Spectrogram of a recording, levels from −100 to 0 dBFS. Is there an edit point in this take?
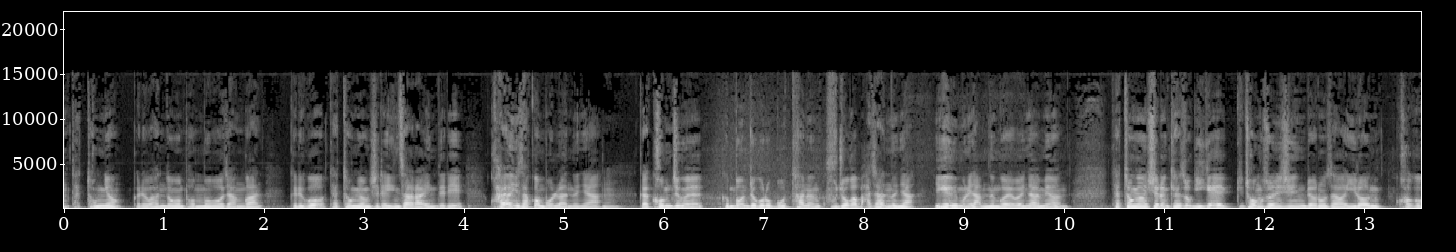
no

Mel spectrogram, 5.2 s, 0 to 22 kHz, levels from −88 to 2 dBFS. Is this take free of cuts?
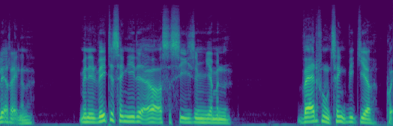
yes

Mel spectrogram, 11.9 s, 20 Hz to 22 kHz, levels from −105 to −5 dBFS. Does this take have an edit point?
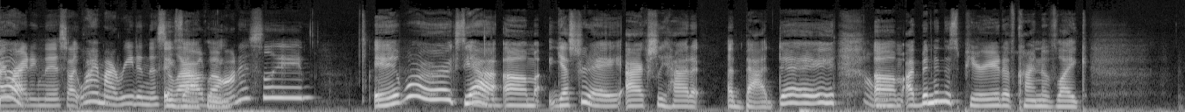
no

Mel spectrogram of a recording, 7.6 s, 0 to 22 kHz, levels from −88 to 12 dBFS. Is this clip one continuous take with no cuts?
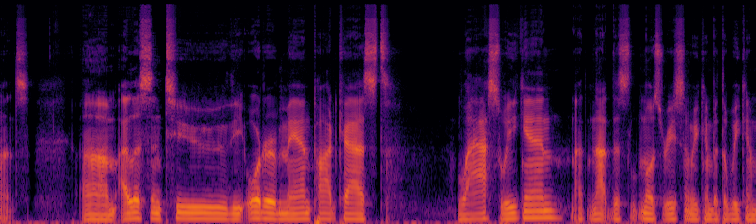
no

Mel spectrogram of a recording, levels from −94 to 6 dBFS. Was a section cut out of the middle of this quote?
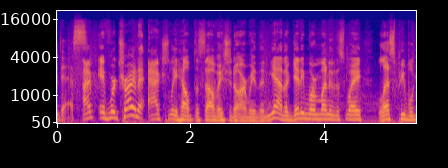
no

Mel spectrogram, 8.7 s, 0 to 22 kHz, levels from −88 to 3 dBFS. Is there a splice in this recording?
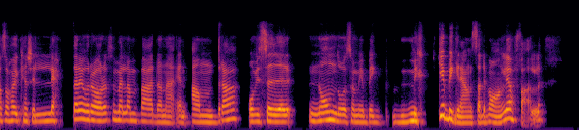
yes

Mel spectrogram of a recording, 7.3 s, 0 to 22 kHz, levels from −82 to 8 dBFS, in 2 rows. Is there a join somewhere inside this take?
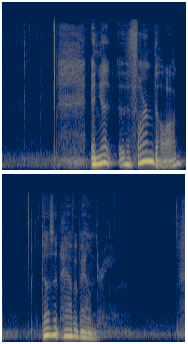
yes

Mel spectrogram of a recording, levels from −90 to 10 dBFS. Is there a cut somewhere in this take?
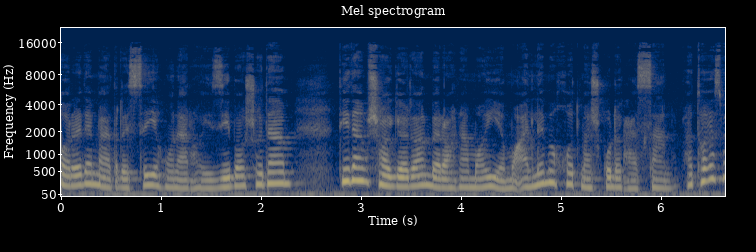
yes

